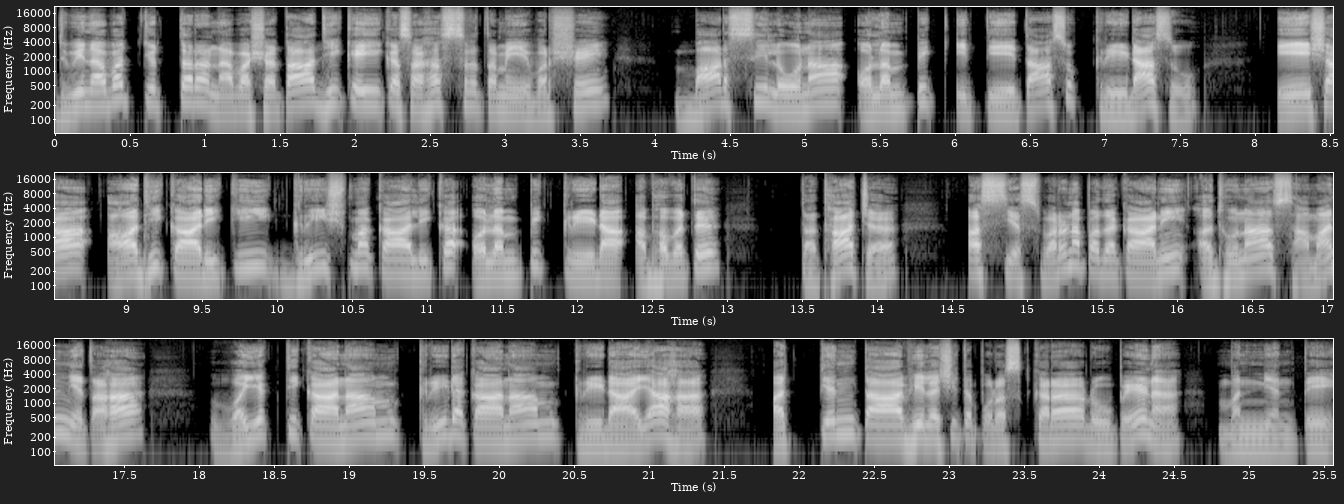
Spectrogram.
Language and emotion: Sanskrit, neutral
